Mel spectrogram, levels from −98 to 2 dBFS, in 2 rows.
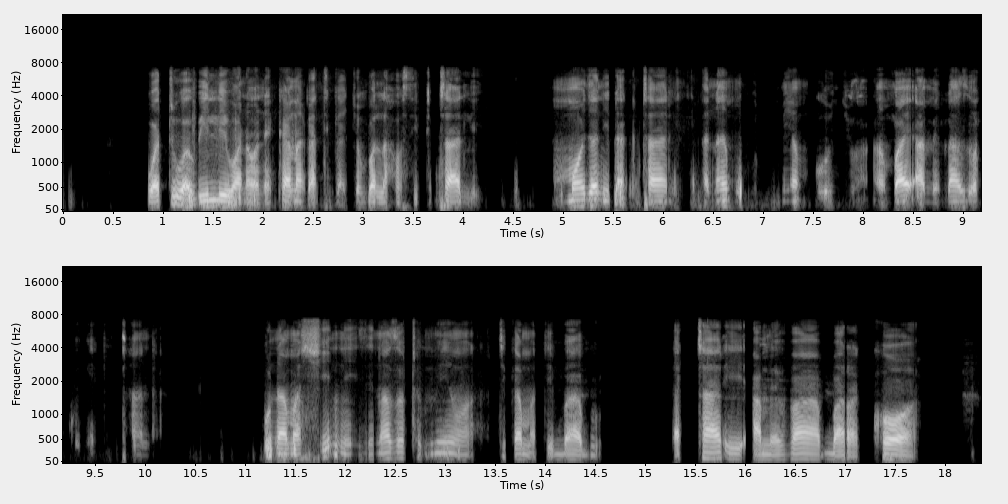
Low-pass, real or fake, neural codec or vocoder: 7.2 kHz; real; none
